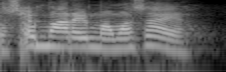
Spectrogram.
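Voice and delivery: ordinary talk, nothing marked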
